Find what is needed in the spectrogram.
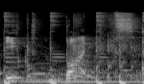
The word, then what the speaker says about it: IT Bytes: och välkomna till denna nya podcast som heter It Bites, eller IT Bites. Det beror lite på hur man uttalar det och hur man vill formulera det.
